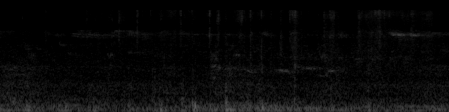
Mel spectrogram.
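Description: Hooves of several horses walking and trotting over grass turf: faint, dull, irregular thuds.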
